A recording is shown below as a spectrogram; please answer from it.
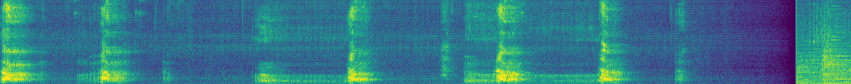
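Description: Lhasa Apso barking in single sharp barks, about five spread over several seconds, answering the number of fingers held up to it. Some barks are led in by a lower, longer sound.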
